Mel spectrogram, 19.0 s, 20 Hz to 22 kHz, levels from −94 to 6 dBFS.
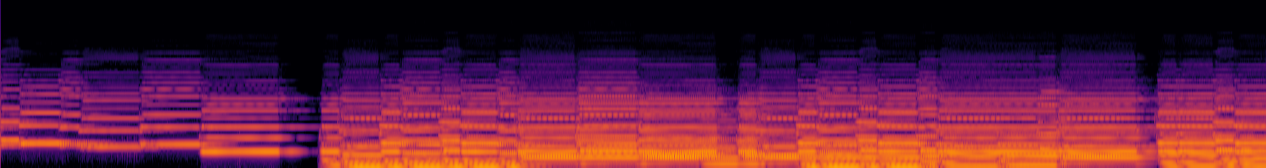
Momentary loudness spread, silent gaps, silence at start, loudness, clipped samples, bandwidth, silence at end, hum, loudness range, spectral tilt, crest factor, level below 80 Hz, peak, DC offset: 10 LU; none; 0 s; -24 LUFS; under 0.1%; 5.6 kHz; 0 s; none; 7 LU; -9.5 dB/octave; 14 dB; -28 dBFS; -10 dBFS; under 0.1%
